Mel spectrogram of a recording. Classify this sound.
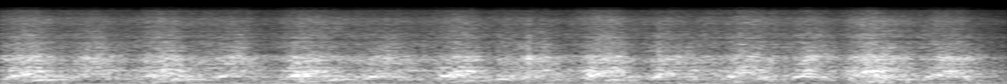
Sound effects > Objects / House appliances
